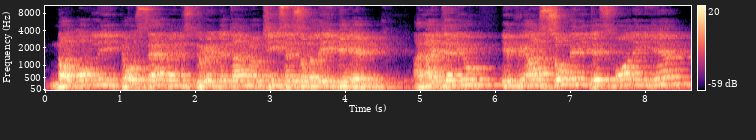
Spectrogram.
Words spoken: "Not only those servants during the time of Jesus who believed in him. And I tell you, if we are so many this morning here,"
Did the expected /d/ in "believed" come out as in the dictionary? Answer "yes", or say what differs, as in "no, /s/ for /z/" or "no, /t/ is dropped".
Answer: no, /d/ is dropped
